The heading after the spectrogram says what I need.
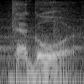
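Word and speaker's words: khagore: Kagor. Pronunciation, kagor.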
